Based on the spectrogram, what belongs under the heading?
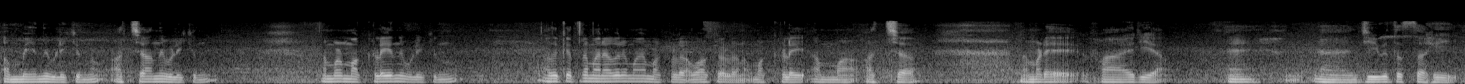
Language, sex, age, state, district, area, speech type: Malayalam, male, 45-60, Kerala, Idukki, rural, spontaneous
